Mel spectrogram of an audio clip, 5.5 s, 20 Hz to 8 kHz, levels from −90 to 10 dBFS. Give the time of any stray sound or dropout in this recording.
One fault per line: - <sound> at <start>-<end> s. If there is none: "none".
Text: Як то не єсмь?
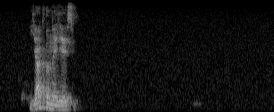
none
